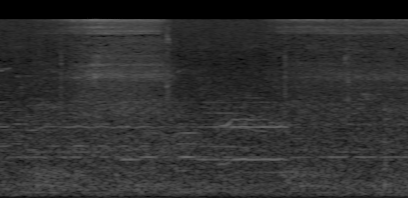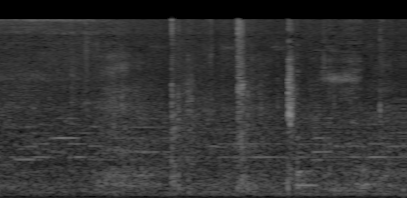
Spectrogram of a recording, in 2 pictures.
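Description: Faint steady hiss of air and smoke from a smoke tester's nozzle with its valve just opened, under faint background music. A few light clicks come near the end.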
